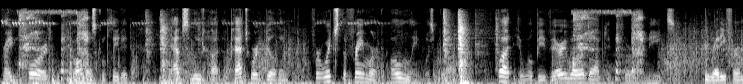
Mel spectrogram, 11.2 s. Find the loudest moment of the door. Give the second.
7 s.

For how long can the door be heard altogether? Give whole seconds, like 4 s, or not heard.
2 s.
